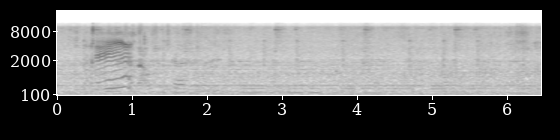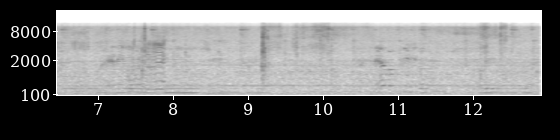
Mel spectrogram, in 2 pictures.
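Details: Chatty cat Mimi at the Aicat cat café in Sendai saying hello: a rising, strained meow near the start, then softer brief meows later, amid quiet indoor room noise.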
